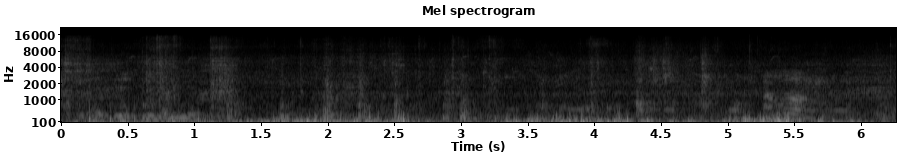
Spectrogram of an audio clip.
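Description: Building-site noise: irregular knocks and clatter over a low rumble, with a voice heard briefly about five seconds in.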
